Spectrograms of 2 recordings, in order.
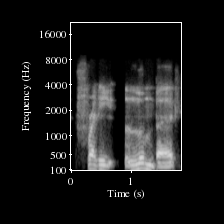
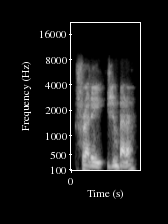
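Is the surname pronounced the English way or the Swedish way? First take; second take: English; Swedish. First: The surname is said with English pronunciation. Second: The surname is said with Swedish pronunciation.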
